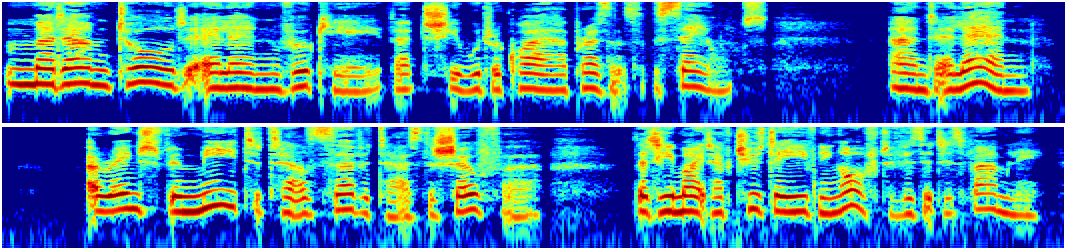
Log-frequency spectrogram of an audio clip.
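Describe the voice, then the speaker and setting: A frightened young English woman, telling her story in a soft, hushed voice. The tone is dark and breathy, and the dry, close sound suits a radio drama. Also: fairly high pitch, normal speed, no echo. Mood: recounting. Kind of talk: radio drama narration and acting.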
